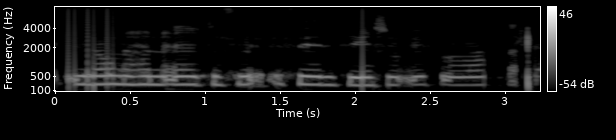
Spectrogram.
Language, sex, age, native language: Icelandic, female, 12, Icelandic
